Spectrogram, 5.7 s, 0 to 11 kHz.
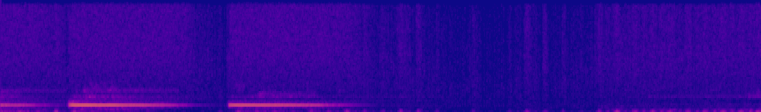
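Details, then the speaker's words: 2007 Chevy Silverado 5.3L V8, started cold after sitting, with a flashing check engine light and a false engine-hot message: two dash chimes, then a shaking, lumpy idle with stumbling pulses from a misfire. "So let's start it up and see how it runs. Oh yeah, it's shaking."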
